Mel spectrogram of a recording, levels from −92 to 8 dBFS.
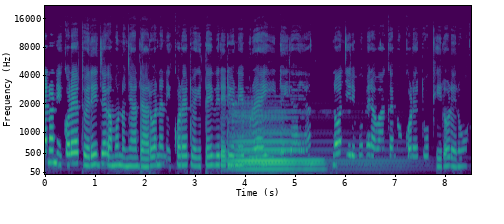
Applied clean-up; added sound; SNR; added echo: classical method spectral subtraction.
